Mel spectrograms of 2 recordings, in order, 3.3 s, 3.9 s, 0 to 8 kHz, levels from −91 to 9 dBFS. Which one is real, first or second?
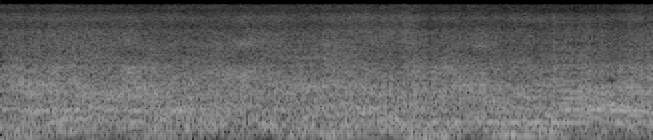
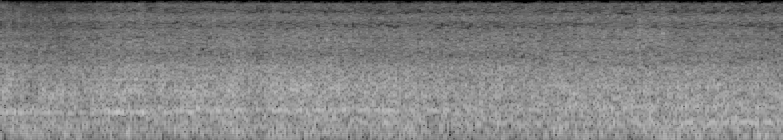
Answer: second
